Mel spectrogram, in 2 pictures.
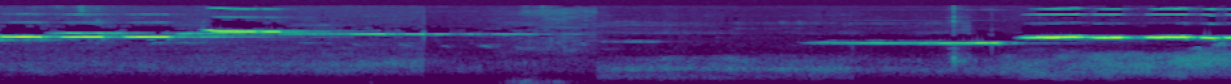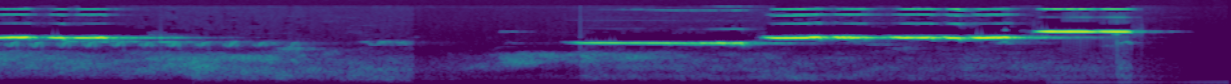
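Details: A male White-throated Sparrow singing in the breeding season gives three clear, pure whistled phrases of long, steady notes that step between pitches, over a soft low murmur.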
